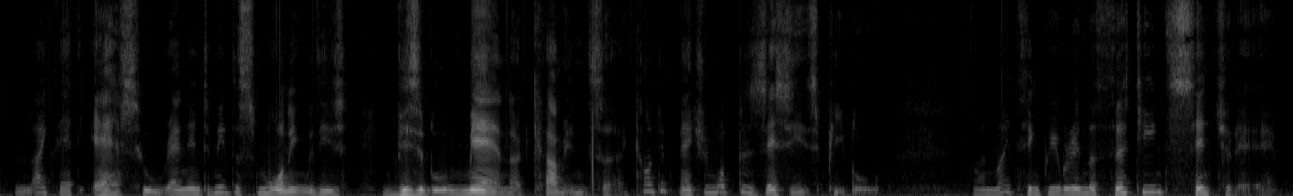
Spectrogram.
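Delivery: lightly voiced exasperated doctor; scornful doctor. A narrator's reading. Doctor scoffing alone at foolish people, scornful.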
